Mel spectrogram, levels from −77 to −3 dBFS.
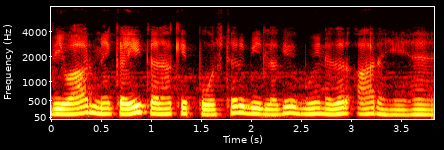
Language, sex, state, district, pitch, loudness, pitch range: Hindi, male, Jharkhand, Ranchi, 145 Hz, -16 LUFS, 135-155 Hz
